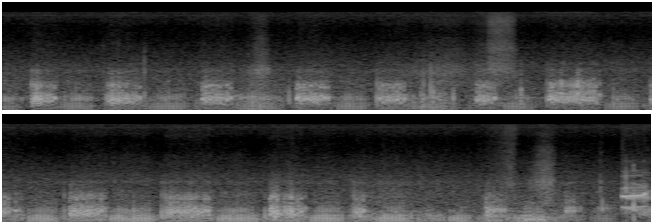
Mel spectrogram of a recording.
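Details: A domestic cat giving birth purrs steadily indoors, a low rhythmic rumble pulsing about twice a second in even in-and-out cycles, close and clear, with a brief rising squeak at the very end.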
